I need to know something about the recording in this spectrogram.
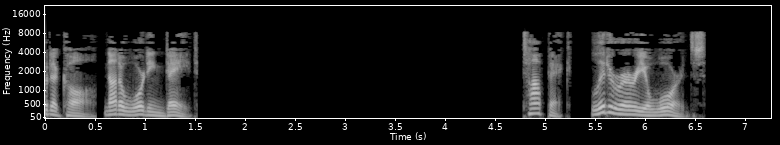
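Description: A man reads aloud slowly, with long pauses.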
